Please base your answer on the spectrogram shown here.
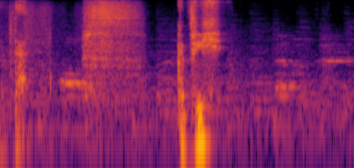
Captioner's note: inhales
